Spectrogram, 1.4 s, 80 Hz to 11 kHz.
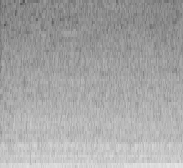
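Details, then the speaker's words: Toyota JZX100 Mark II, 1JZ-GTE VVTi turbo six, just started before warm-up and before an engine flush and tune-up: smooth, steady idle with an even low hum, no knocking or ticking; healthy, though leaking a little oil. "starts up right away like honestly this sounds like a very very healthy 1jz gte dvti"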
